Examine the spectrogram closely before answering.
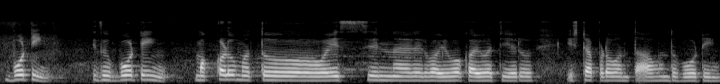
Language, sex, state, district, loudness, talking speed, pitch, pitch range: Kannada, female, Karnataka, Raichur, -17 LUFS, 115 wpm, 185 Hz, 180-200 Hz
